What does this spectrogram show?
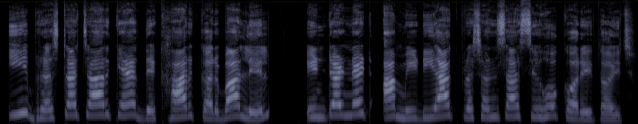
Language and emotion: Maithili, neutral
